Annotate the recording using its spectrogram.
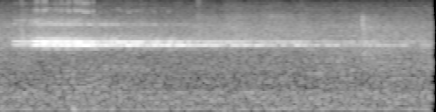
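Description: Referee's whistle blown in one long steady blast, loudest at the start and then held more softly for most of two seconds, authorising the serve.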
